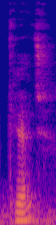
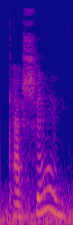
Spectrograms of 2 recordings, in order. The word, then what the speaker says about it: Cachet: Catch? Cachet. There's even a dash over the E for you. Yeah, I say catch every time she tells me to pronounce that, and I don't know why.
